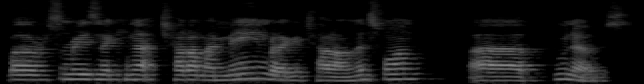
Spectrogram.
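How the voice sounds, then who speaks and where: A Turkish-born woman argues with her chat on a livestream. Her voice sits a little low. She is blunt and emphatic, pressing her points and dropping in casual fillers. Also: quick pace. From Turkey.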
